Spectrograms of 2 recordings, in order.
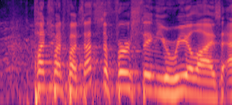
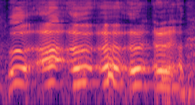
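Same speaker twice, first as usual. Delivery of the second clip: slow strangled uh sounds; mock choking noises; choking gurgle; 6 semitones higher than usual. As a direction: imitate a man gurgling in a chokehold. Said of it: "gurgling and choking".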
